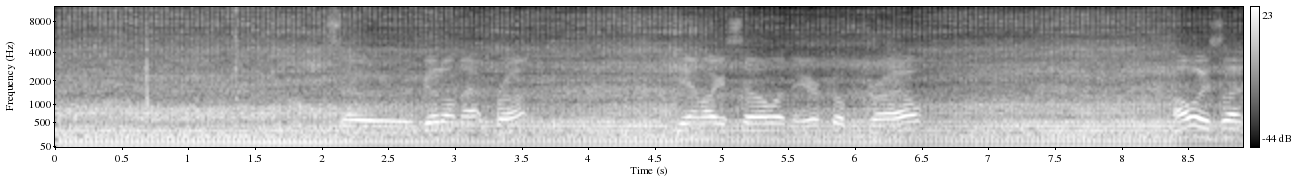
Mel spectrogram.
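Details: Tecumseh-powered Craftsman self-propelled mower, running after fixing a wet air filter: small single-cylinder engine holds a steady, even drone with no surging or misfires; normal running.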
